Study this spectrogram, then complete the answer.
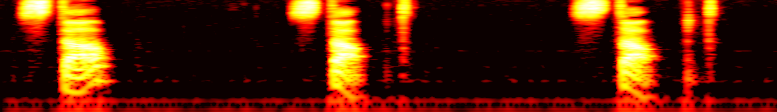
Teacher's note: Então, é um P conectado a som de T.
